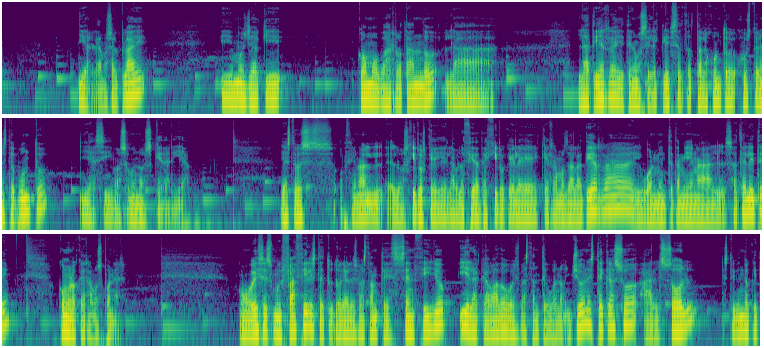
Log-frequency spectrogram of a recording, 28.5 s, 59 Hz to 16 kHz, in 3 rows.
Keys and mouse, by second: 0.8 click, 25.0 space, 27.1 click.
